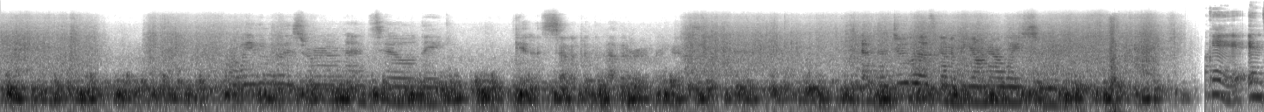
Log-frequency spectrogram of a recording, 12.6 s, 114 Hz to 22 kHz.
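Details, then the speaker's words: Fetal heartbeat on monitor, rapid whooshing pulses about 160 per minute with room noise, in a first-time mother in labor at 5 cm cervical dilation. "so right now we're just waiting in this room that's your heartbeat baby"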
